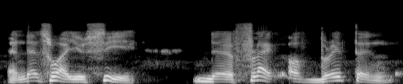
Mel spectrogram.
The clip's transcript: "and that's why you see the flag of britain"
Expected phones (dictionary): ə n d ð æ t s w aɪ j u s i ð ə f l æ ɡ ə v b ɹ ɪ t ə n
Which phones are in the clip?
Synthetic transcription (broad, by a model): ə n d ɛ t s w aɪ j u s i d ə f l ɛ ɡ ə f b ɹ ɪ t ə n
